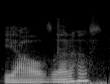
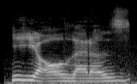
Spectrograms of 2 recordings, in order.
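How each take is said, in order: First: Said in the usual way. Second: Yowls at us slowly, weight on Yowls; slow stressed yowls. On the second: Shown as a demonstration. Streamer puzzling over friend's accent, slow stress on Yowls. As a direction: drag out Yowls at us, leaning on Yowls.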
